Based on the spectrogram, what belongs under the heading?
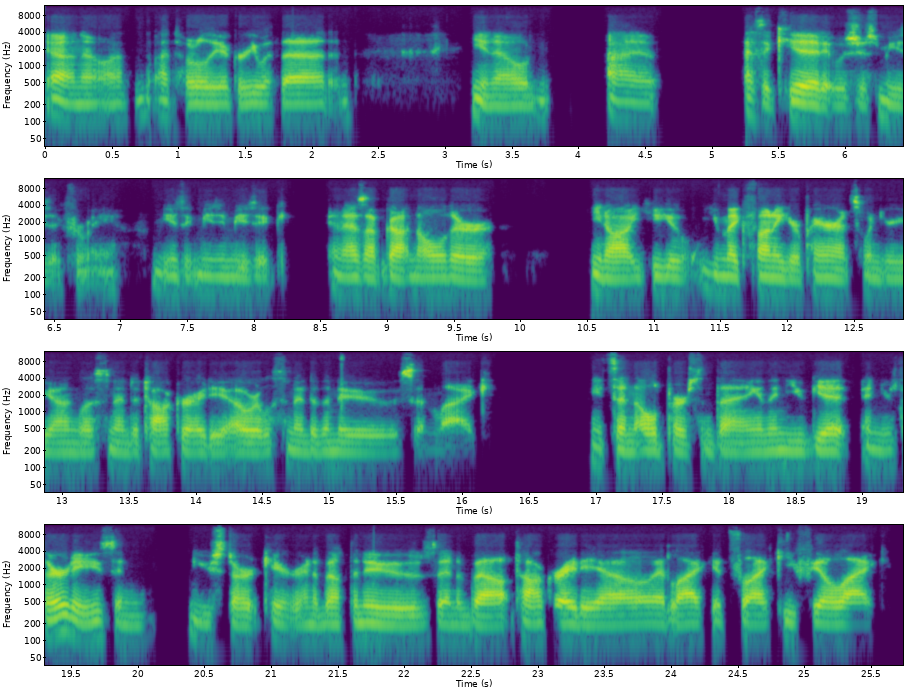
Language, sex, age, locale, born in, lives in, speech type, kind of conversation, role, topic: English, male, 30-34, en-US, United States, United States, conversation, unstructured, none, Which songs or podcasts have lifted your mood lately, and why do they work for you?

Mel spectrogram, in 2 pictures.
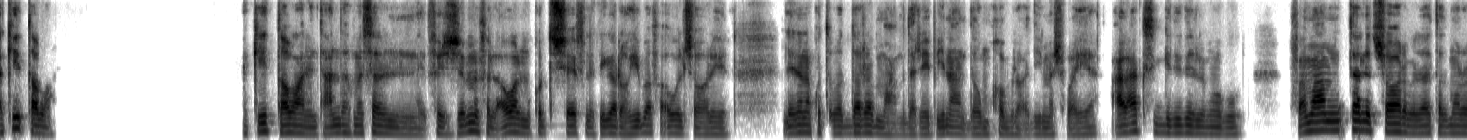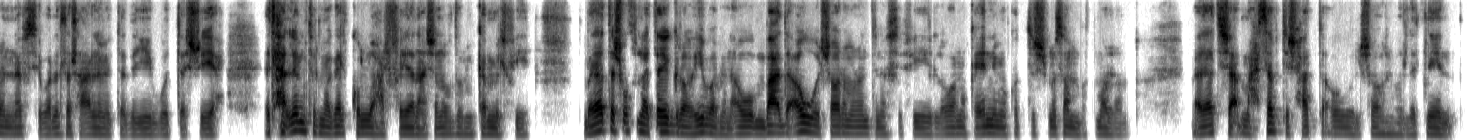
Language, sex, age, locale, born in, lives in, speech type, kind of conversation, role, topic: Arabic, male, 20-24, ar-EG, Egypt, Egypt, conversation, podcast, guest, إيه العادات الصغيرة اللي غيّرت صحتك للأحسن؟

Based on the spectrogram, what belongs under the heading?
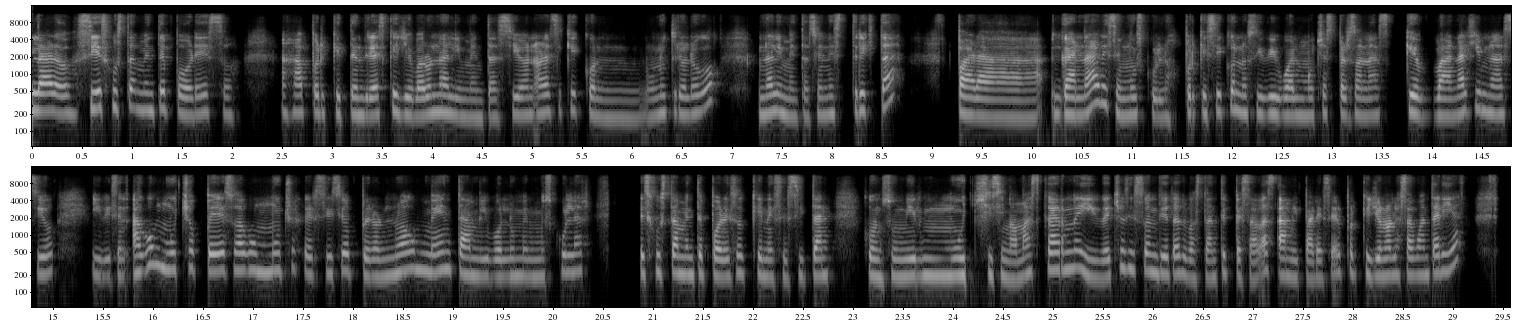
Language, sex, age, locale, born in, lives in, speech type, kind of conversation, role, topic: Spanish, female, 25-29, es-MX, Mexico, Mexico, conversation, unstructured, none, ¿Crees que el ejercicio puede mejorar tu estado de ánimo?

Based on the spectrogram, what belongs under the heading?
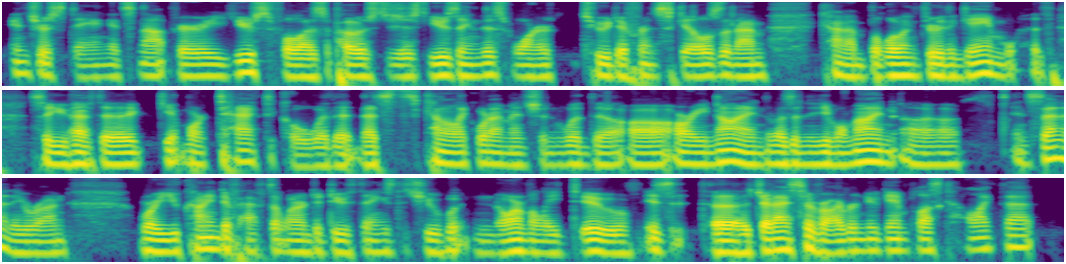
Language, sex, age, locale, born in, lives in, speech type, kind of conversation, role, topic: English, male, 35-39, en-US, United States, United States, conversation, unstructured, none, Which video game stories felt more powerful than most movies for you, and why did they stick with you?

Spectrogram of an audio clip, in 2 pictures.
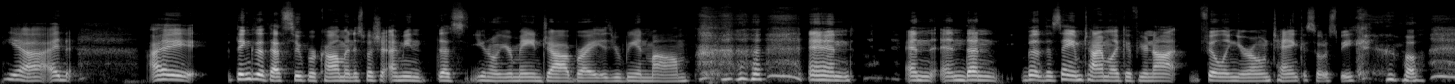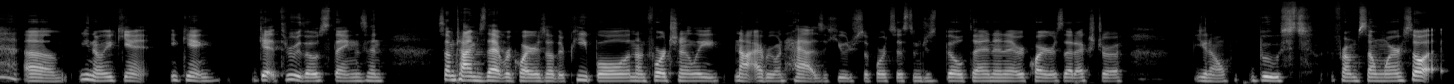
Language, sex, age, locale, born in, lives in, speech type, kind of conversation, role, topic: English, female, 35-39, en-US, United States, United States, conversation, advice, advisor, How can I reduce stress from my daily responsibilities?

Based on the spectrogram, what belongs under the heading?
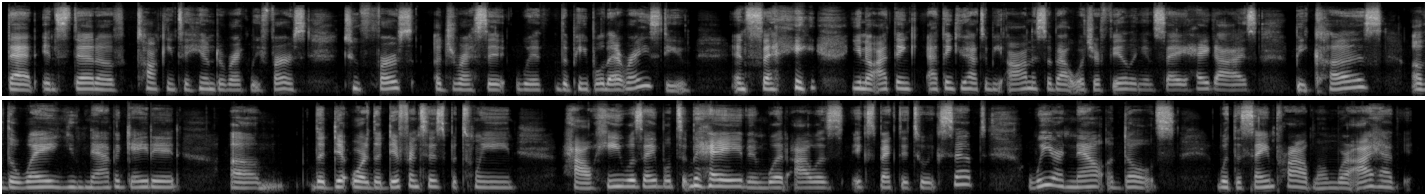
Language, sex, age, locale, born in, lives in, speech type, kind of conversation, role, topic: English, female, 30-34, en-US, United States, United States, conversation, advice, advisor, How can I stay calm and defuse tension at a family gathering?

